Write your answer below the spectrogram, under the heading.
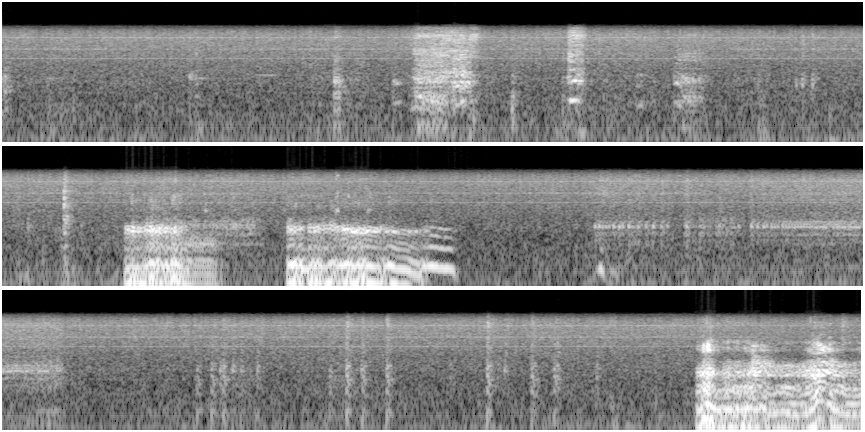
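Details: Rhade, a critically ill dog, growls while playing tug with his little companion Rommy, tail relaxed; bursts of low, rough growling and short whimpers come in patches with quiet gaps indoors, ending in a louder growling burst.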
